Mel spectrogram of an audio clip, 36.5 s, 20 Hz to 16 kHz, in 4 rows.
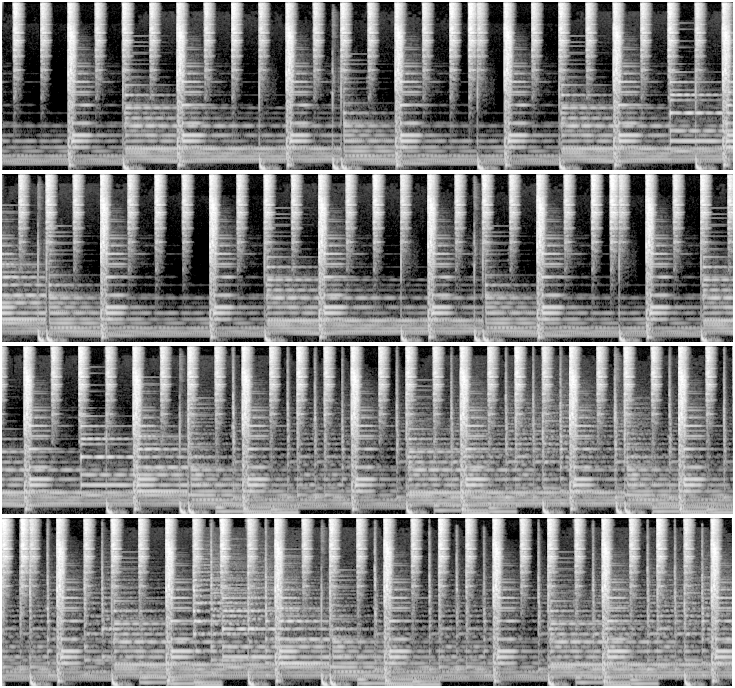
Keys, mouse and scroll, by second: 0.0 middle click, 4.2 F4, 9.5 right click, 10.1 double click, 11.8 alt+shift+middle click, 16.5 w, 22.6 middle click, 30.8 e, 31.2 alt+click, 35.3 right click, 35.7 double click, 36.2 right click, 36.4 double click.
